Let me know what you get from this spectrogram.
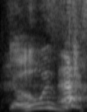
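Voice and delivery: high, loud, laughing "who is this"; laughing surprise. Retold or imitated. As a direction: burst out laughing in disbelief. Reacting to his energy on phone.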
